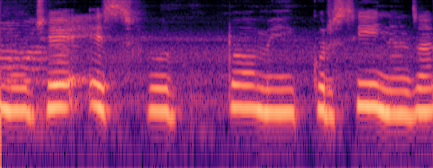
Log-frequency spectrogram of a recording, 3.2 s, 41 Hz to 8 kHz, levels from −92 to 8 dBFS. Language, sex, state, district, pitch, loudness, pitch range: Hindi, female, Madhya Pradesh, Umaria, 260 Hz, -15 LUFS, 245-285 Hz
